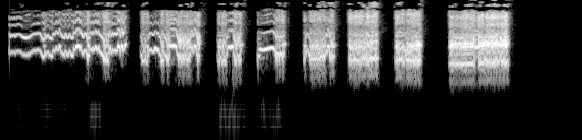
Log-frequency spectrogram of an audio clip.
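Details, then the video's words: Red junglefowl calling: a wavering harmonic opening phrase followed by seven harsh, buzzy bursts, each about a third of a second long, with short gaps between them. "เสียงไก่ป่า ສຽງໄກ່ປ່າໄກ່ຕໍ່"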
